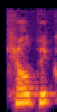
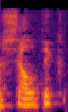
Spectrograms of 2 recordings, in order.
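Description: First: "Celtic" said KEL-tik; hard K. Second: "Celtic" said SEL-tik; soft S. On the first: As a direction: sound the C of "Celtic" as K. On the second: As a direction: sound the C of "Celtic" as S. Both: Shown as a demonstration. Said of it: "We should be able to use both".

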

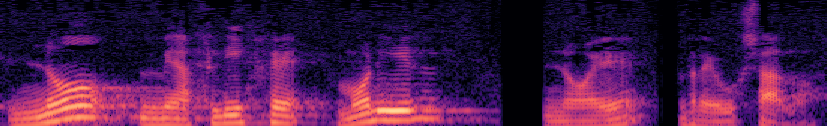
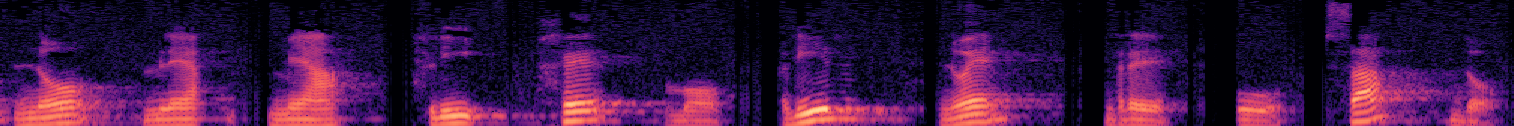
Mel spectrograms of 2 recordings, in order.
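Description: First: Said in the usual way. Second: Very slow scansion, stretching "morir" and "rehusado"; slow metrical reading marking each stressed syllable; scanning the accents. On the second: Shown as a demonstration. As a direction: draw out "me aflige morir" syllable by syllable, leaning on "morir", then drag "rehusado". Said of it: "Aquí tenéis los acentos".

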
